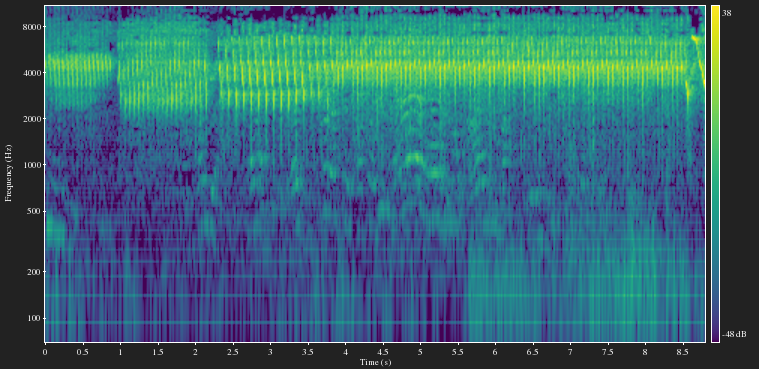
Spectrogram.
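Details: Canary singing in the morning: a long run of rapid, high trills, first steady buzzy rolls, then a fast, even rattle of repeated notes lasting several seconds, with faint low background rumble.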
